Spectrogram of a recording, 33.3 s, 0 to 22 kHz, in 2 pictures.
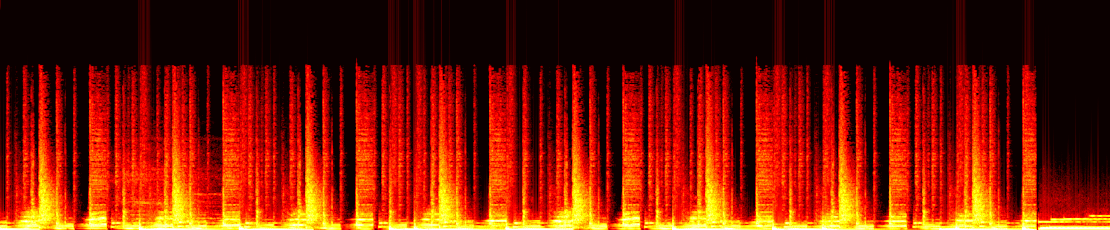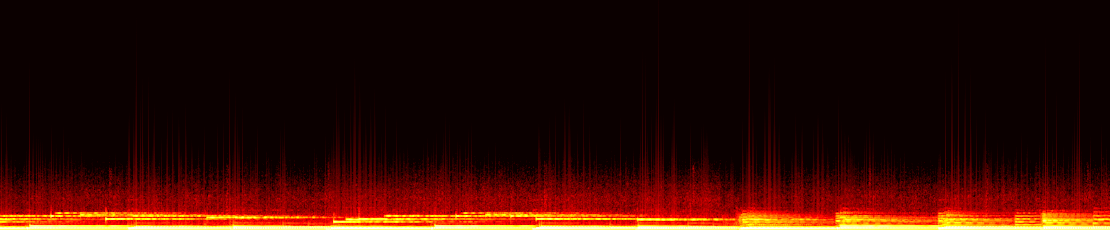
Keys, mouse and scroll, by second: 1.8 alt+click, 2.8 shift+click, 4.3 f, 5.4 shift+click, 7.3 alt+click, 9.0 ctrl+alt+click, 10.0 alt+shift+click, 10.2 alt+shift+click, 11.2 alt+click, 15.8 ctrl+click, 17.6 shift+click, 21.4 alt+click, 23.0 ctrl+alt+click, 26.2 shift+click, 27.6 shift+click, 28.7 ctrl+alt+click, 31.3 alt+shift+click, 32.1 alt+click.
